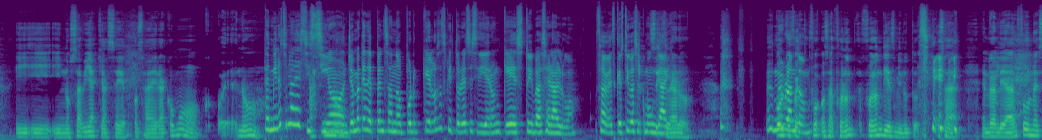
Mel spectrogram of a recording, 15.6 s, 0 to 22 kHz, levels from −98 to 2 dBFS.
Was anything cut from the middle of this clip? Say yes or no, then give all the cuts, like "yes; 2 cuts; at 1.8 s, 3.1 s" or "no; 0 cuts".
no; 0 cuts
